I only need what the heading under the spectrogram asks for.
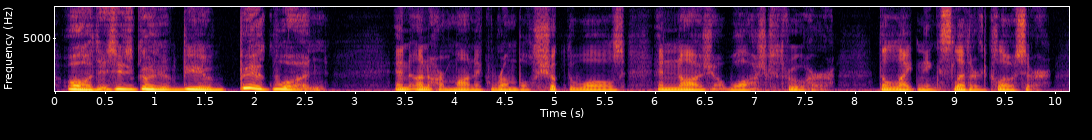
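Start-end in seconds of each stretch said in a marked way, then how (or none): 0.1-2.7 smug, relishing, loud, slow gloating. Keith gloats in the dark as the monsters screech and roar. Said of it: "Keith gloated in the dark".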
